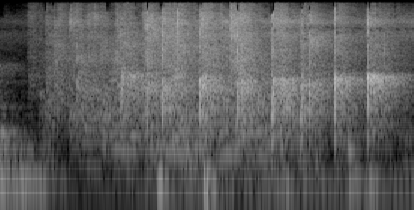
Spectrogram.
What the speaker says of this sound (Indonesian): Tepuk tangan buat Pak Ketua KONI.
